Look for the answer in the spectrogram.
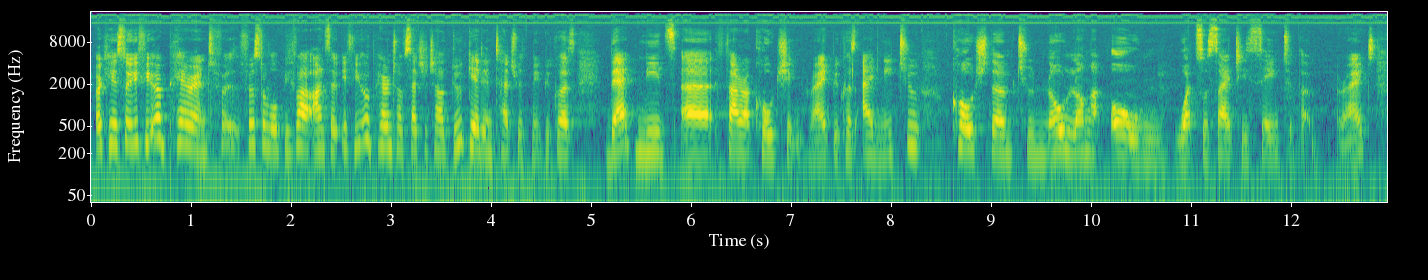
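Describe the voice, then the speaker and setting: A woman's voice: medium pitch, fairly quick, few pauses, a little hiss or hum. A middle-aged woman, a confidence coach appearing as a guest, speaking expressively and often tagging her points with "right?". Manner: expressive, frequent "right?" tags. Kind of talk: casual talk show guest.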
